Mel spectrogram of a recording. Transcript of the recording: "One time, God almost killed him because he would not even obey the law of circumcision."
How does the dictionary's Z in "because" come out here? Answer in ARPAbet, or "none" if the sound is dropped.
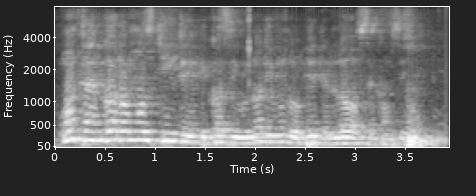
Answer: S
